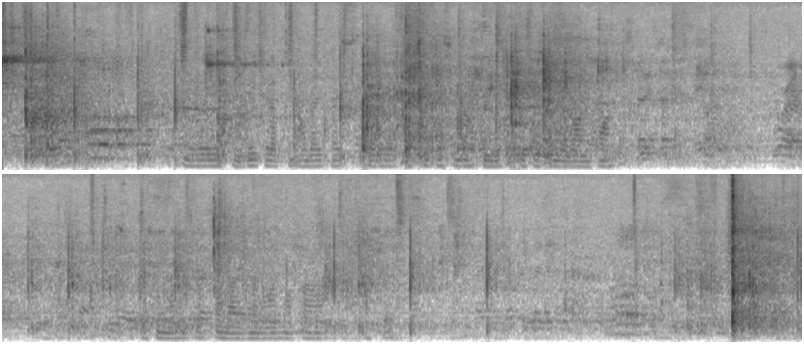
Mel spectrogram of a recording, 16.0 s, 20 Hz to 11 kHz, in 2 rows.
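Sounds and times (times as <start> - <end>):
voices talking and calling out: 0.4 - 7.4.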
